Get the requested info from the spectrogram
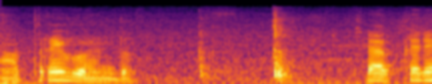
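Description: A woman speaking briefly, then a pause broken by a sharp click, then her voice again near the end.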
